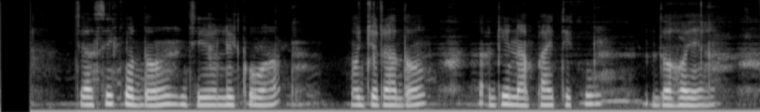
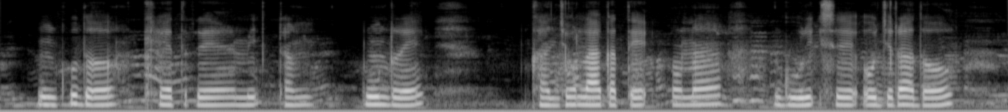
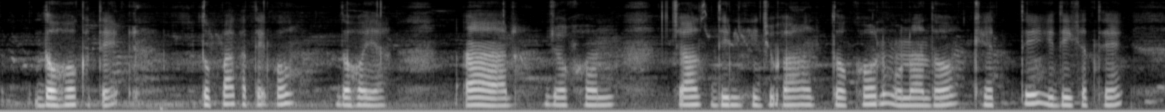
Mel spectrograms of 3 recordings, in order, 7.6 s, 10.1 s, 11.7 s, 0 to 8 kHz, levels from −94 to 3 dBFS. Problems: constant background noise, background conversations at intervals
